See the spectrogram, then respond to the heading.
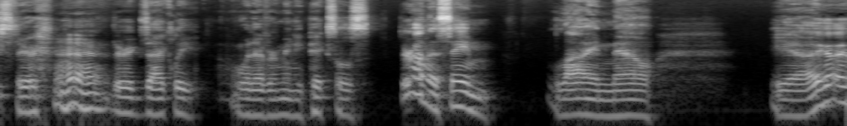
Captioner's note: giggles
